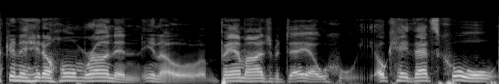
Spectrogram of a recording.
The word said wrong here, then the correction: Adebayo: Yeah, added like at least 3 syllables there. It's Bam Adebayo.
